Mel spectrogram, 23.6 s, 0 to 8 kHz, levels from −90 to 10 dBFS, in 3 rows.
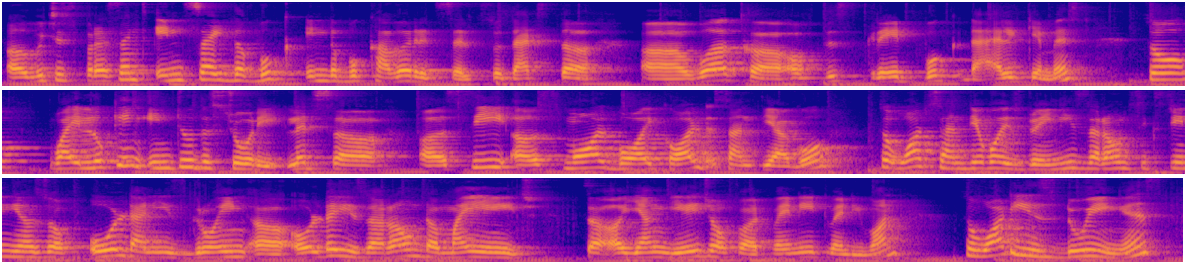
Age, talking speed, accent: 20-39, 190 wpm, native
